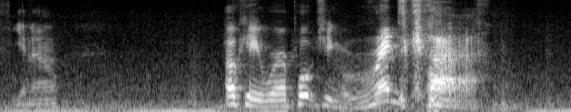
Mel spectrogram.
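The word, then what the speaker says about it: Redcar: Okay, we're approaching red car, which is apparently how you say this.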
